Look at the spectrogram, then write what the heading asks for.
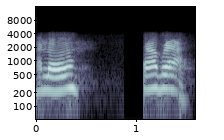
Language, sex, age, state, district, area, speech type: Manipuri, female, 18-30, Manipur, Senapati, rural, conversation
